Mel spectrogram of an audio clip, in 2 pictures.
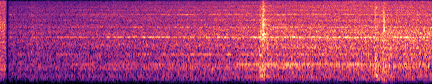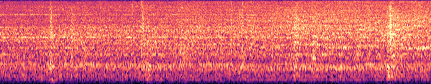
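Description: A regional electric multiple unit rolling slowly past: steady running noise with a faint hum that builds over the first few seconds, and occasional clacks of the wheels over rail joints.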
